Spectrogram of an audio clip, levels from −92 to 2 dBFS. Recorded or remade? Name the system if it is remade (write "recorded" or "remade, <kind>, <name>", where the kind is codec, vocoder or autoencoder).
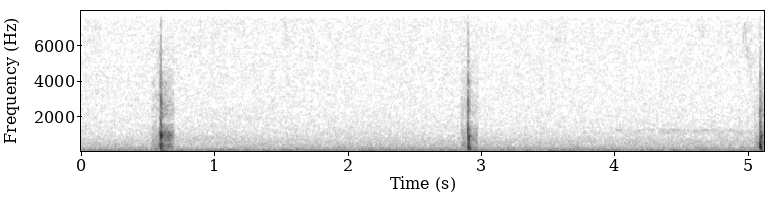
recorded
